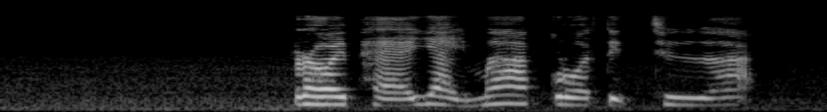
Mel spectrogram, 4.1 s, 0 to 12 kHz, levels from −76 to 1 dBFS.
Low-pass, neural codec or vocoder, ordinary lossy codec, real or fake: 7.2 kHz; none; none; real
